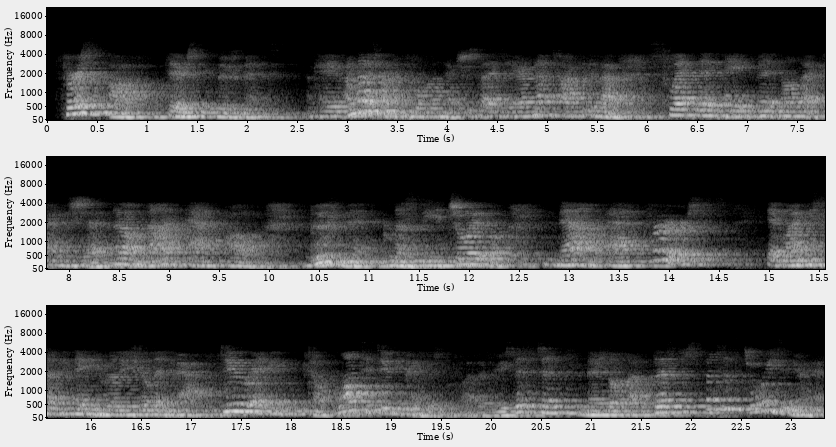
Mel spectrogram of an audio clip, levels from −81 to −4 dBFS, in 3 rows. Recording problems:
room echo; strong; dies away in 1.3 s
off-mic speech; far
muffled; very; fading above 3.5 kHz

